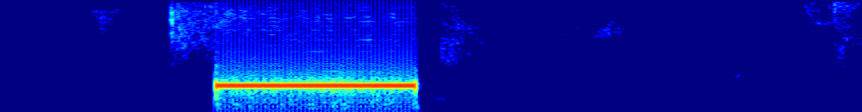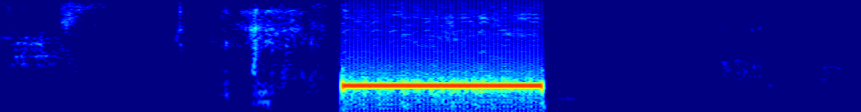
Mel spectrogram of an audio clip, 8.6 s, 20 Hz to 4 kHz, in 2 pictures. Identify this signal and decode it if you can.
Ringback tone (Europe, 425 Hz).
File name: out- -2019- - - .16080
